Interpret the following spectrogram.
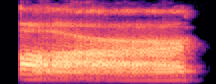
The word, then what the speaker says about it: ARRR: And the ticker symbol for Pirate Chain, by the way, is ARRR, which is pronounced R.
